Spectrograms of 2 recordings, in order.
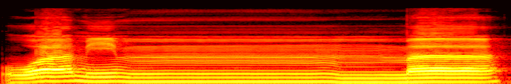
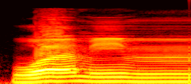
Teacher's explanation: Di sini ada mim berharakat tasydid, maka hukum tajwidnya kita namakan dengan gunnah. Cara membacanya yaitu suara mimnya ditahan dulu. Wa mim sepanjang 2 harakat.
